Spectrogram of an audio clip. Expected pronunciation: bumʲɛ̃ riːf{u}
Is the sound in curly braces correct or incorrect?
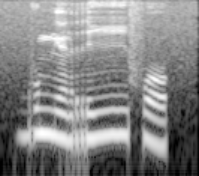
incorrect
